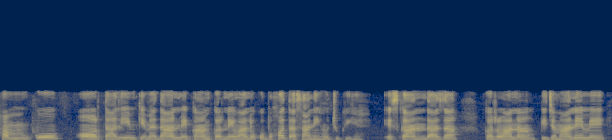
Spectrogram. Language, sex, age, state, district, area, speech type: Urdu, female, 30-45, Delhi, South Delhi, urban, spontaneous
